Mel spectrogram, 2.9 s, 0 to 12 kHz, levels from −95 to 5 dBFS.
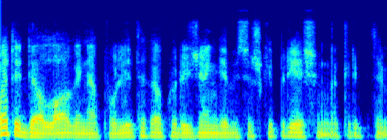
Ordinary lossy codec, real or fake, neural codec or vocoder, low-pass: Opus, 16 kbps; fake; codec, 16 kHz, 16 kbps, FreqCodec, smaller model; 7.2 kHz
